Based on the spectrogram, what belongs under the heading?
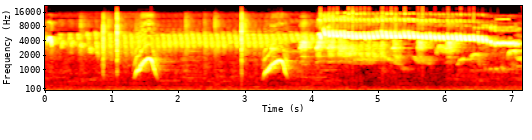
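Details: Aggressive white-rumped shama kretekan, a loud song for firing up rivals: two arched whistles rising and falling, sharp clicks, then a long rapid high-pitched trill lasting about three seconds.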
